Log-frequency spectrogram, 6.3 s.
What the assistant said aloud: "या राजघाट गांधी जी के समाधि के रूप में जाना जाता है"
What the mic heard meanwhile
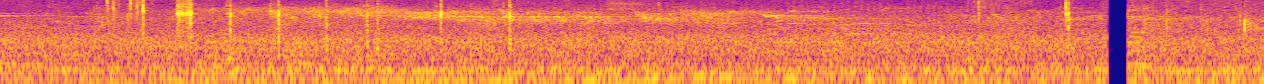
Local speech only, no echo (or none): none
